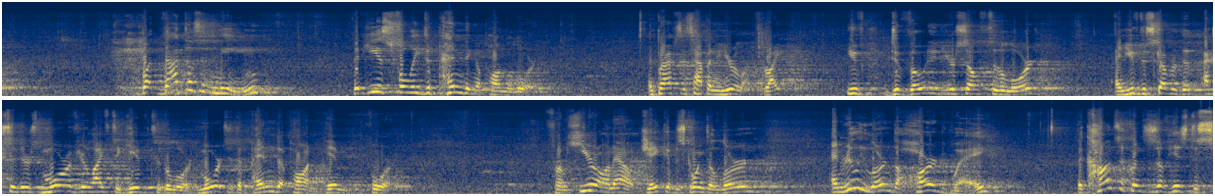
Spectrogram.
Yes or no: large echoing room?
yes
